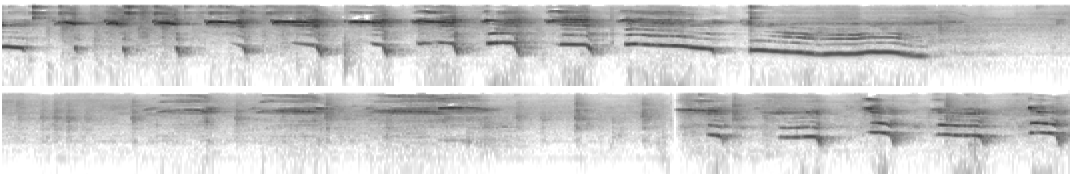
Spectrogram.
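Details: Young Doberman, one year old, voicing frustration behind a closed door because he wants to meet visitors: a fast series of high yelping whines, several long downward-sliding wails, a quieter pause, then more clipped rising-falling squeals.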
